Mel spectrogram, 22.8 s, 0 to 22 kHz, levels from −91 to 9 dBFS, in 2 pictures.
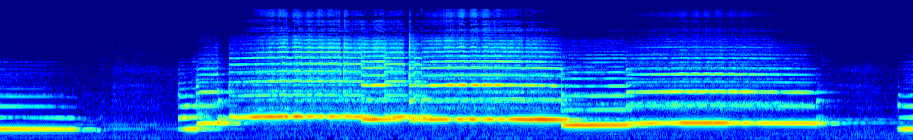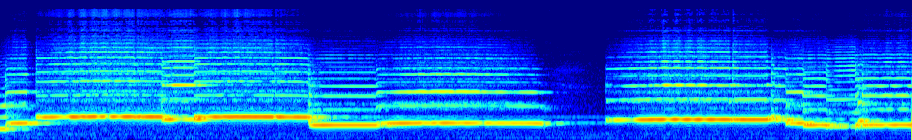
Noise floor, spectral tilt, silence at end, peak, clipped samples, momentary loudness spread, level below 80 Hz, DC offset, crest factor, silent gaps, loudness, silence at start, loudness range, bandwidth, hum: -63 dBFS; -2 dB/octave; 0 s; -8 dBFS; under 0.1%; 11 LU; -74 dBFS; under 0.1%; 12 dB; none; -21 LUFS; 0 s; 7 LU; 16 kHz; none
